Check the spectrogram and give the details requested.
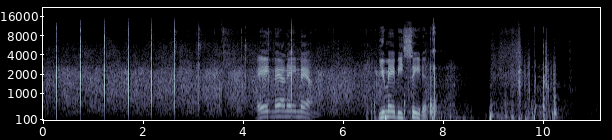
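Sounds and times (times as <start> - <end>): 
audience clapping in unison: 0.0 - 7.7
soft steady noise: 0.0 - 11.1
speech: 4.3 - 5.6, 6.5 - 8.0.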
